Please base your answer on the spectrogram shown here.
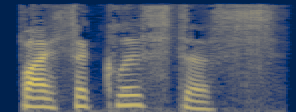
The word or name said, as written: physoclistous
